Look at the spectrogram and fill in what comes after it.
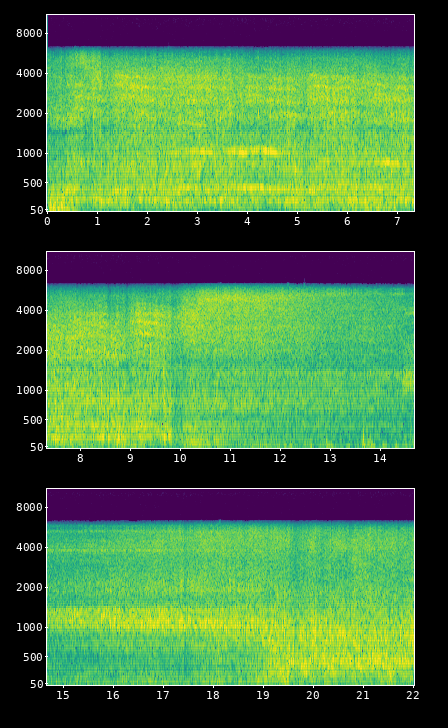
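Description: ICE high-speed electric train passing close at speed: a loud, steady rush of wheels on rail and air, with some rail clatter and a faint whine over the first several seconds, going on as the train runs past and away.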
